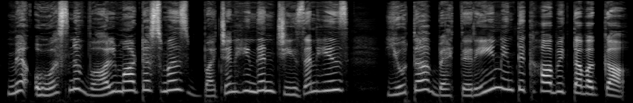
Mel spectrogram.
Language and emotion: Kashmiri, surprised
